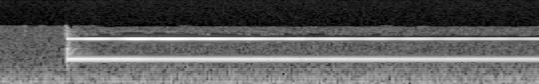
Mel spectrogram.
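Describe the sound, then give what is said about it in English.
A single strike of a small bell rings out clearly, its bright tone sustaining steadily and evenly for a couple of seconds without fading much, with no voices present. “Say we got a little, like a little bell, right? We have this little bell.”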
